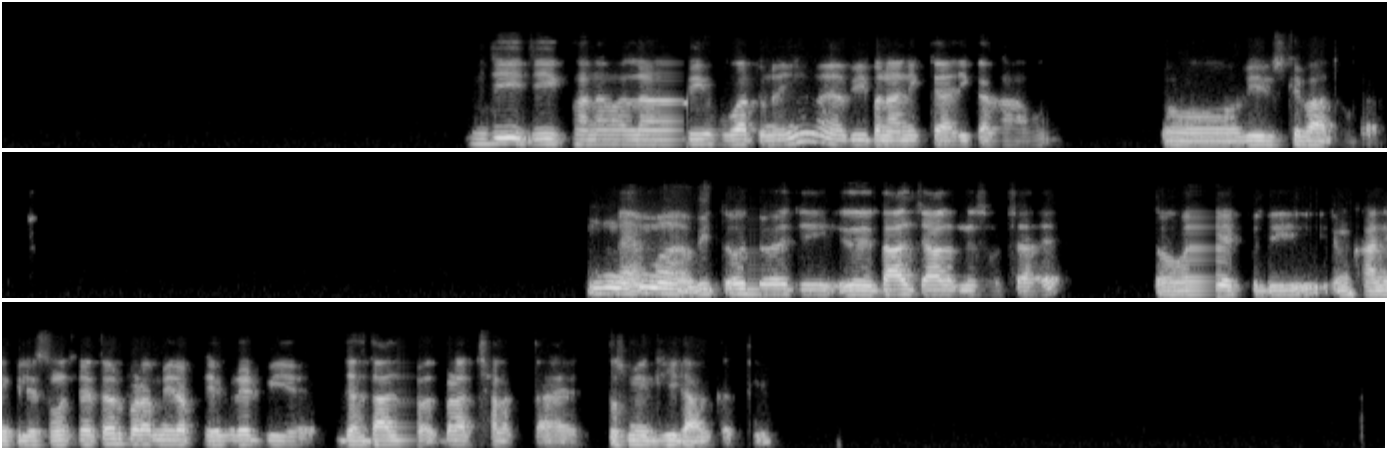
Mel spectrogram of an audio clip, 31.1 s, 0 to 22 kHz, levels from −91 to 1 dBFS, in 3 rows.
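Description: A long network dropout runs from 4.95 to 5.13 s. About 160 ms of speech never arrives, likely because the connection stalled. The receiver carries the last sound forward as a fading buzz or hiss across the whole gap, with no silence left, and speech picks up further on without the lost stretch.

Short concealed packet loss follows at 10.21 to 10.25 s. Roughly 20 ms never reached the decoder in time. The receiver covers it by continuing the preceding sound and blending back, heard as a brief smear or wobble.

A burst of packet loss at 15.99 to 16.08 s drops about 80 ms. The gap is filled with the previous sound held and turned down, so it sounds like a short fading buzz or hiss before speech jumps ahead.

A second long network dropout spans 19.30 to 19.50 s. Around 180 ms is missing, all of it covered by the same decaying continuation rather than silence.

Another burst of packet loss at 23.74 to 23.90 s removes about 140 ms, filled with the held, fading sound.

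Short concealed packet loss recurs at 25.44 to 25.48 s, with about 20 ms smoothed over as a quick wobble.

A final burst of packet loss at 30.54 to 30.63 s drops about 80 ms, again bridged by a dimming continuation of the last sound.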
